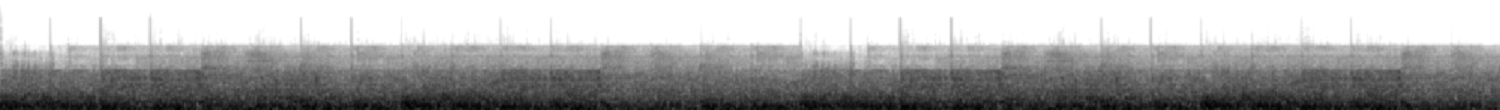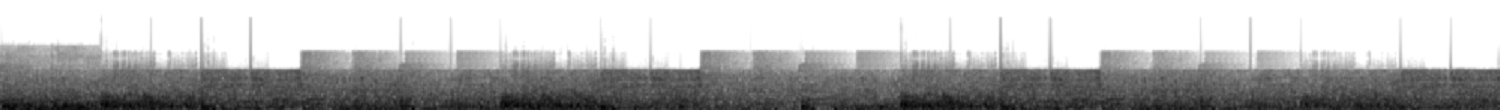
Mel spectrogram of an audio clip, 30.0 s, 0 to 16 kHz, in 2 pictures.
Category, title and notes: Music > Multiple instruments
Demo Track #3617 (Industraumatic)
Ambient, Cyberpunk, Games, Horror, Industrial, Noise, Sci-fi, Soundtrack, Underground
